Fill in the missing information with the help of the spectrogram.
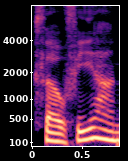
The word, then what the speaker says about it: Sophia: Today my friend Sophia is here。今天呢，我们邀请到了乐活王子的朋友，他的名字叫 Sophia。那这个名字呢，跟我们一般所听到的 Sophie 啊，S O P H I E 发音有点不一样。 Sophia 呢，可能是源自于拉丁文或者是西班牙文啊，它的重音是放在第二个音节哦。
